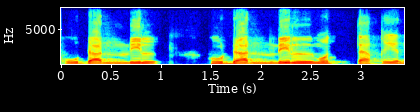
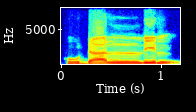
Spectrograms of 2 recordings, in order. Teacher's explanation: nanggung banget itu lidahnya langsung aja masuk ke lam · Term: bilagunah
